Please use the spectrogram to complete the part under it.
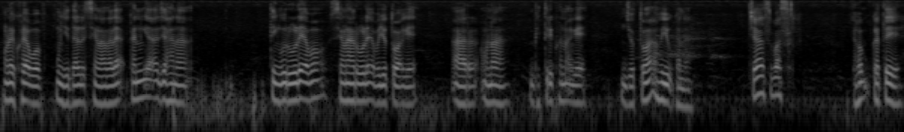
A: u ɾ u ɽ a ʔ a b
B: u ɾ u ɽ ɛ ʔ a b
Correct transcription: B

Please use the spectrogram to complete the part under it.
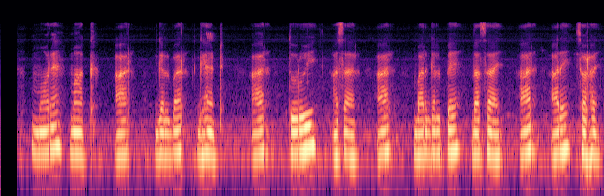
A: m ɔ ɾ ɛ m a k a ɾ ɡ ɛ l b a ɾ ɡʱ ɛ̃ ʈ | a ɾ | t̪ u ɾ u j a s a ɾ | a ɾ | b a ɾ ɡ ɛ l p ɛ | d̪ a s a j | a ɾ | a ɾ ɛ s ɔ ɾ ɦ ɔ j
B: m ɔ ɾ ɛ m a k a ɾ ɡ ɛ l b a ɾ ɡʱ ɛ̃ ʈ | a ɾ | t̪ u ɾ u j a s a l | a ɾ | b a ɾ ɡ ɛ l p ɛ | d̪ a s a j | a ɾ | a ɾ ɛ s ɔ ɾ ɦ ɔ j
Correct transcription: A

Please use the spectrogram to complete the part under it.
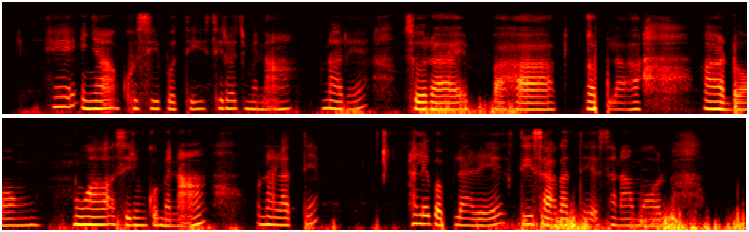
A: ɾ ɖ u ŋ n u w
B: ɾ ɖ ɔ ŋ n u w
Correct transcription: B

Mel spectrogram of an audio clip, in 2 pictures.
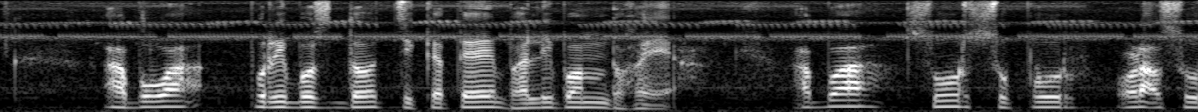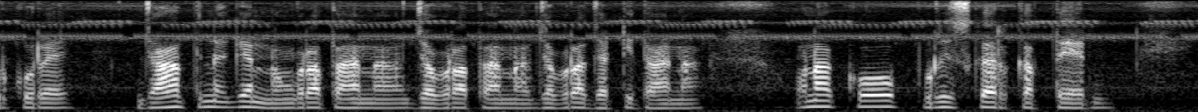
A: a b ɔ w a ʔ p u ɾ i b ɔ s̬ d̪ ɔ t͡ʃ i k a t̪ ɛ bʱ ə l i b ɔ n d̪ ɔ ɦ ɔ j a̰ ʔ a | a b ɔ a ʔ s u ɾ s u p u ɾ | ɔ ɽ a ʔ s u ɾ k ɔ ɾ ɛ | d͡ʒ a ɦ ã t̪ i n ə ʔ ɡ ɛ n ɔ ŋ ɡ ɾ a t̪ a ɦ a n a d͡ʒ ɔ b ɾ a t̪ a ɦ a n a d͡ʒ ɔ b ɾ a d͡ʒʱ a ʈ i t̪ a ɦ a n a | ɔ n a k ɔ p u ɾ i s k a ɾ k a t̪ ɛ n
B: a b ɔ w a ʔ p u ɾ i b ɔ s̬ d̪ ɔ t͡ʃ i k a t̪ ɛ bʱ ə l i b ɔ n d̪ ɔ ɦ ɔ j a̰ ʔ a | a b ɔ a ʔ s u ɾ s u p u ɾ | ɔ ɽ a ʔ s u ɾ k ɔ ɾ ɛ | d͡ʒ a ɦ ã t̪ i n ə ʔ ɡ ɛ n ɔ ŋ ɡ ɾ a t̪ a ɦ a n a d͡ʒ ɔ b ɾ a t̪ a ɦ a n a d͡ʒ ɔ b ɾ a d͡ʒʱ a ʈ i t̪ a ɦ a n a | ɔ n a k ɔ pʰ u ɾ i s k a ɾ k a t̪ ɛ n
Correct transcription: A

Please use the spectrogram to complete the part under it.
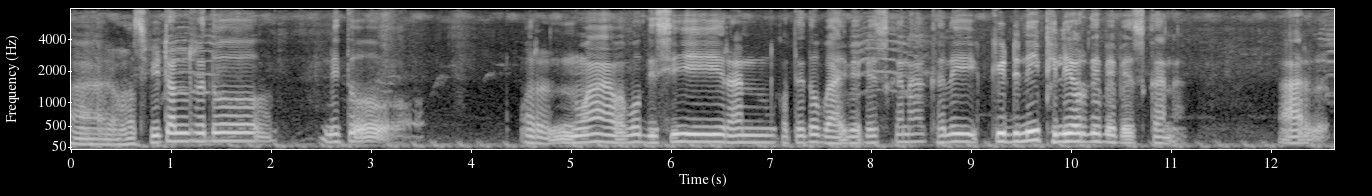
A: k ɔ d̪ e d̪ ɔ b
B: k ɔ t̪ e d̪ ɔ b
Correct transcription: B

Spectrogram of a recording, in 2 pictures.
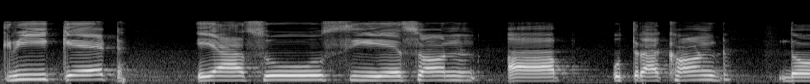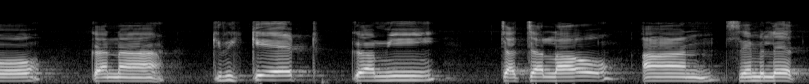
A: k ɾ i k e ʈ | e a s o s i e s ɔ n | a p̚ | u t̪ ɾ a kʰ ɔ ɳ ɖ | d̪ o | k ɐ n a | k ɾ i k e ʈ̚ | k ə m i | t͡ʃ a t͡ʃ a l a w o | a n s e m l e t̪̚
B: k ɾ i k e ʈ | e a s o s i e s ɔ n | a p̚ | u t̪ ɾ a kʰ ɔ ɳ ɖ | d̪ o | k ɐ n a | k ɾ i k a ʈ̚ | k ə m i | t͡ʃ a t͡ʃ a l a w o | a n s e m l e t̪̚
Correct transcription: A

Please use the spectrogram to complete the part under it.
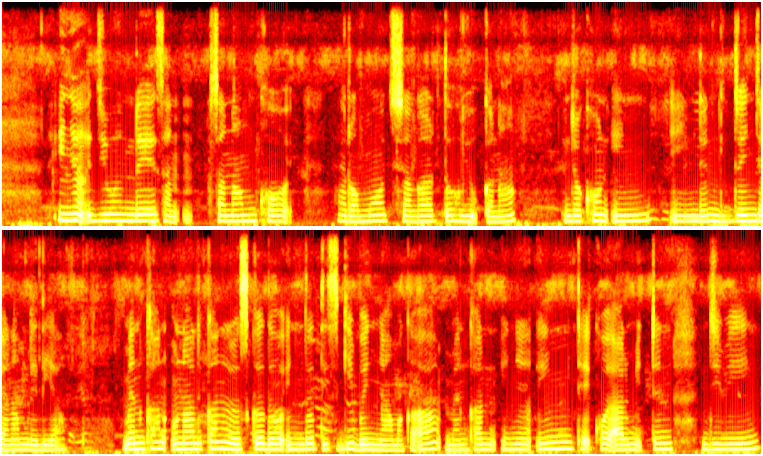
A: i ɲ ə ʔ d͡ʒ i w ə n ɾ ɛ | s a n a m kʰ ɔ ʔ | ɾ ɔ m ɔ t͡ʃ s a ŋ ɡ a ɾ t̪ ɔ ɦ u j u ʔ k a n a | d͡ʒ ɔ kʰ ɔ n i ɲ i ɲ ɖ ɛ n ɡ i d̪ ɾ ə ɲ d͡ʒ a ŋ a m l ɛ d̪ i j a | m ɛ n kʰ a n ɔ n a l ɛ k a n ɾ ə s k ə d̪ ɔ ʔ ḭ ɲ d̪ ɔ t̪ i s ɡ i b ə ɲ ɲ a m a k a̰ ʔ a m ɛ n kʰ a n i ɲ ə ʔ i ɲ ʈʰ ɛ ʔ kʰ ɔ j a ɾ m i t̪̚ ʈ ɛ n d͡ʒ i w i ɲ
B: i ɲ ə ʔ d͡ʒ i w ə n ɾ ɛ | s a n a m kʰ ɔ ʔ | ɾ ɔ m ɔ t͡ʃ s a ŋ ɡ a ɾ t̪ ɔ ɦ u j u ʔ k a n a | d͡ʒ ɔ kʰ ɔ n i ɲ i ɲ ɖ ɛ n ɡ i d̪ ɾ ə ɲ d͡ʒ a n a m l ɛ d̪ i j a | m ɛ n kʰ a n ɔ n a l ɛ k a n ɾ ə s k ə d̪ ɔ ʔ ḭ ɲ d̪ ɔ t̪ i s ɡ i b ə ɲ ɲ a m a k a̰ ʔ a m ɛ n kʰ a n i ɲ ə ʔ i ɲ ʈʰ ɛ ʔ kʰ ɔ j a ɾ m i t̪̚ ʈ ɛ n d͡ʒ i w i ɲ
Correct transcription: B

